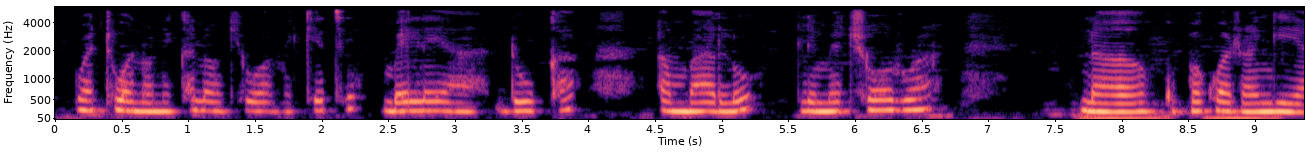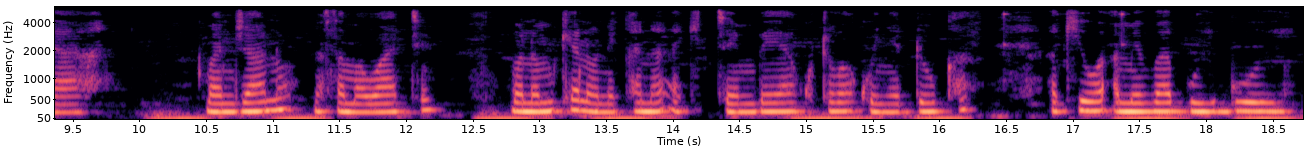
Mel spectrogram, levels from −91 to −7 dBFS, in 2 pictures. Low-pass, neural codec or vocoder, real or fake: 5.4 kHz; none; real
